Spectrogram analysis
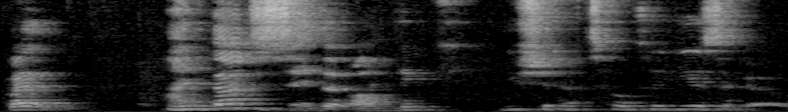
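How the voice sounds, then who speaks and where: A man playing a languid, witty gentleman and loyal friend, speaking with urbane formality in a live play reading. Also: very high-pitched, animated, normal speed. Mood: urbane, wry. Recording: roomy echo, far from the mic.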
